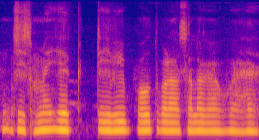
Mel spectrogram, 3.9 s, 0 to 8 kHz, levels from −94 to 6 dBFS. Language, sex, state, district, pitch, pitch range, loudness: Hindi, male, Bihar, West Champaran, 135 Hz, 130-145 Hz, -16 LUFS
